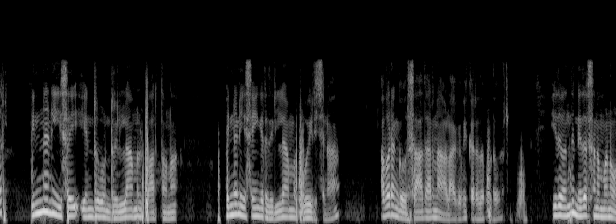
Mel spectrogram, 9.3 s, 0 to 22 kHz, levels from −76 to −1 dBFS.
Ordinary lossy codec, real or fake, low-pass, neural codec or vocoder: none; fake; 7.2 kHz; vocoder, 44.1 kHz, 80 mel bands, Vocos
